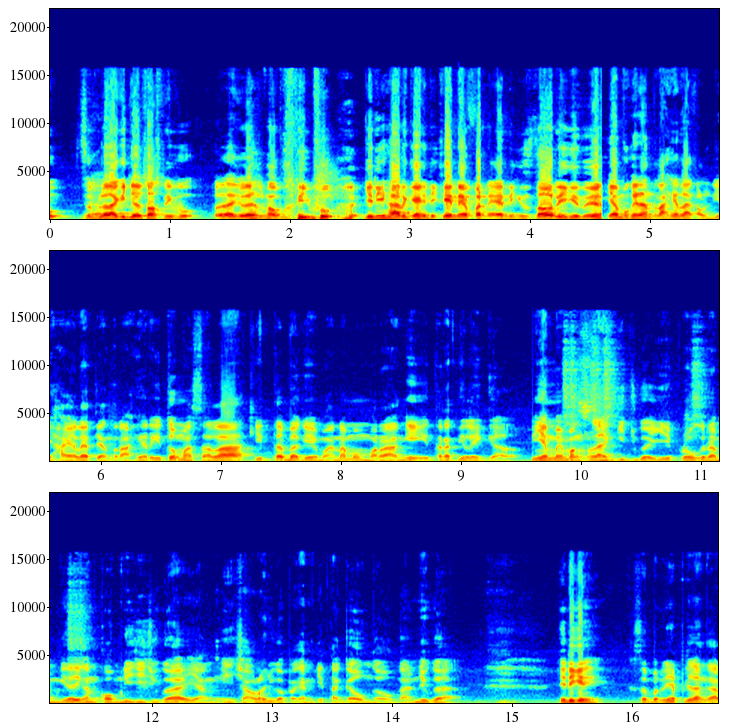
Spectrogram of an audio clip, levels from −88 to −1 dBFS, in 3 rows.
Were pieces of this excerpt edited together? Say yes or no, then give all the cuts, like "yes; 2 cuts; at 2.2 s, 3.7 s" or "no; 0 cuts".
yes; 2 cuts; at 4.6 s, 9.5 s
